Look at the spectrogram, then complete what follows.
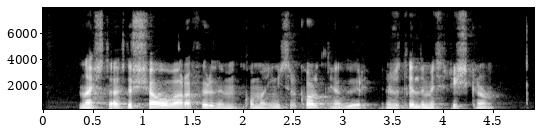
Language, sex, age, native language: Icelandic, male, 18-19, Icelandic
